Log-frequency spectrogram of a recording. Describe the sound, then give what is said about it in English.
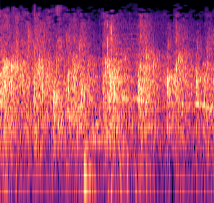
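An audience applauds during a church service: steady, dense clapping, fairly faint, with slight swells in intensity across its length. “Give him a hand of praise here tonight.”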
